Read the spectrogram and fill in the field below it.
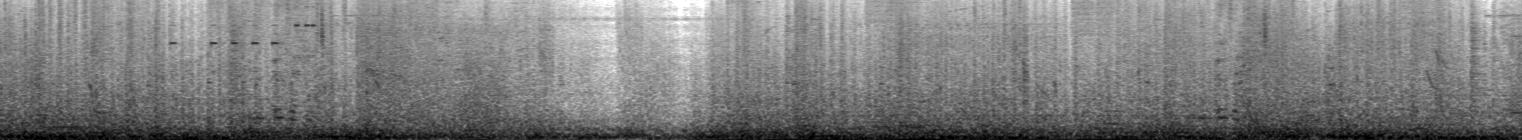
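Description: Heavy gunfire rattles in rapid bursts.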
